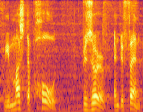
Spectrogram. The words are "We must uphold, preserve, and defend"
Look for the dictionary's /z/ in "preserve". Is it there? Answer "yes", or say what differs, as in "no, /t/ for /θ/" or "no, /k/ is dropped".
yes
